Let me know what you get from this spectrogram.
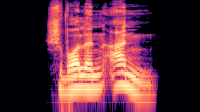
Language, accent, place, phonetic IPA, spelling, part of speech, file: German, Germany, Berlin, [ˌʃvɔlən ˈan], schwollen an, verb, De-schwollen an.ogg
- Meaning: first/third-person plural preterite of anschwellen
